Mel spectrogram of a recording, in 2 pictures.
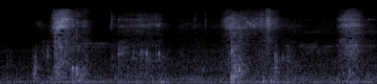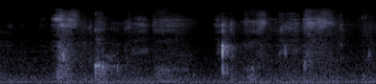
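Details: Two Boston Terrier brothers playing together, snorting and huffing in short noisy bursts roughly every second, some sharper and louder than others, in a small indoor room.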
